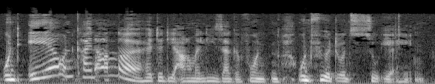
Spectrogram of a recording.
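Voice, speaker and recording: Lively, brash senior policewoman. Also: low voice, moderate pace, a little hiss or hum, exaggerated voice. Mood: conspiratorial. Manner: blunt, colloquial, teasing. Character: brash, sardonic senior policewoman, shrewd and unfussy. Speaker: actor in a radio crime drama. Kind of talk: 1980s German radio play acting.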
